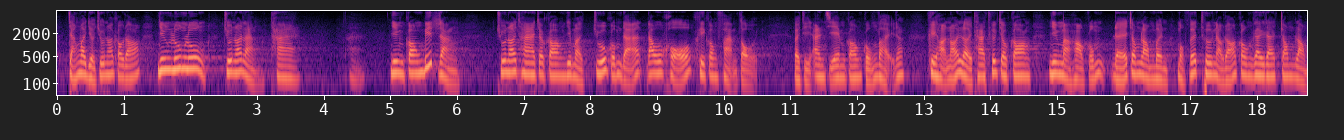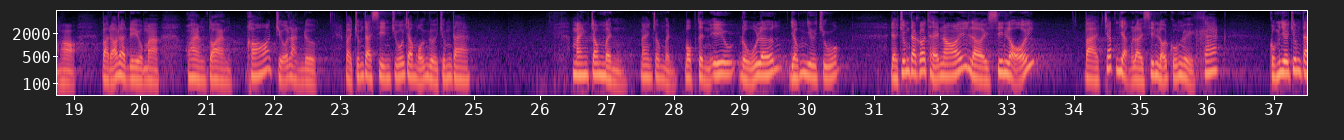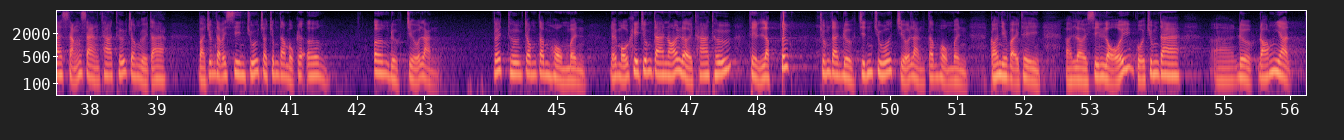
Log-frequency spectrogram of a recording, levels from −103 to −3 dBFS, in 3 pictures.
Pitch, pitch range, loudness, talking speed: 160 Hz, 135-180 Hz, -31 LUFS, 205 wpm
